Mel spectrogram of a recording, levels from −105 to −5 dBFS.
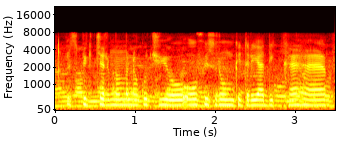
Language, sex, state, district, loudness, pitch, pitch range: Hindi, female, Haryana, Jhajjar, -16 LUFS, 205 Hz, 200-210 Hz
